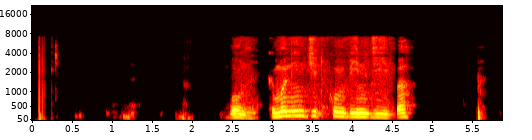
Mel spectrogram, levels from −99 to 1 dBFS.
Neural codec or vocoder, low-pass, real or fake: codec, 16 kHz, 4 kbps, X-Codec, WavLM features, trained on Multilingual LibriSpeech; 7.2 kHz; fake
